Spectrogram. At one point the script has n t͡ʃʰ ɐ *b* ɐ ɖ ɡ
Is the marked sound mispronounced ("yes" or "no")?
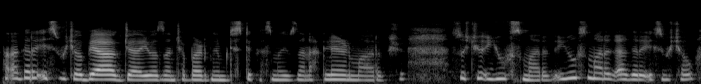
no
